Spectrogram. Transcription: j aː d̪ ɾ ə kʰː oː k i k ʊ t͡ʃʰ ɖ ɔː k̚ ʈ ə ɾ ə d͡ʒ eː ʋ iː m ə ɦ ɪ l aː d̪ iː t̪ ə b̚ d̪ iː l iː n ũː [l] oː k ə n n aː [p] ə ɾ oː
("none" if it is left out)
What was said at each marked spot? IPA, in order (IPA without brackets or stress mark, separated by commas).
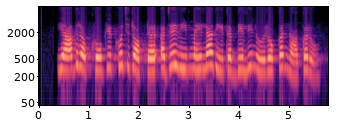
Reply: ɾ, k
